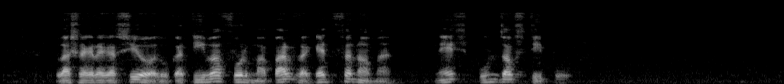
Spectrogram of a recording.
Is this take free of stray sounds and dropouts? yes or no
yes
